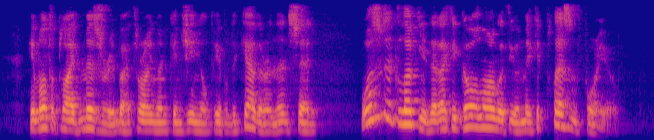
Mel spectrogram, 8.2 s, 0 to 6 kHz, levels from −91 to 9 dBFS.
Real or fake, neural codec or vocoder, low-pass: real; none; 5.4 kHz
